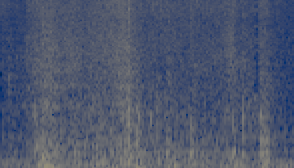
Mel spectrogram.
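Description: Soft rustling of cloth being handled close to the microphone, with a few dull low bumps.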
